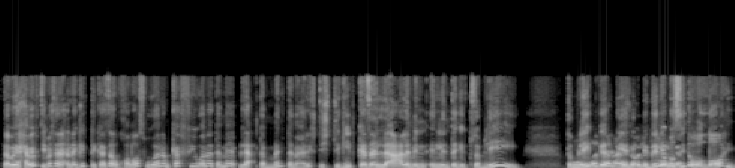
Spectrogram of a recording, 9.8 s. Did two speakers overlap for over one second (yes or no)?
yes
